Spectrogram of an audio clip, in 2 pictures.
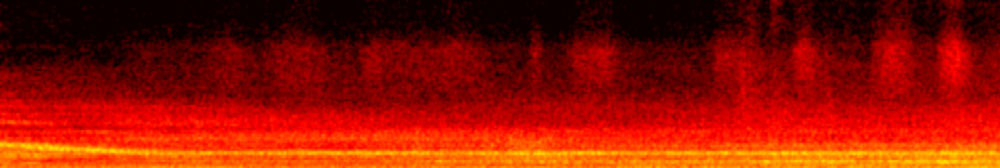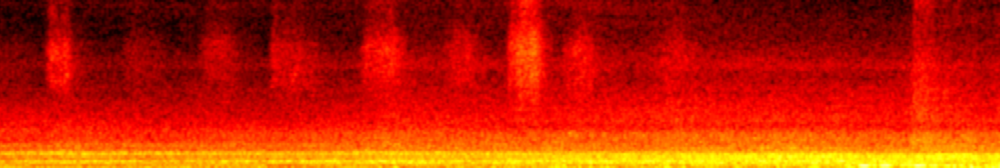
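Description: A subway train pulls away and picks up speed, its motor whining steadily louder.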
